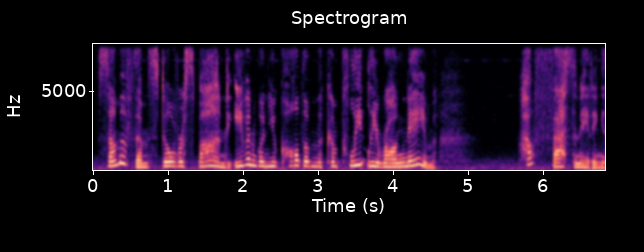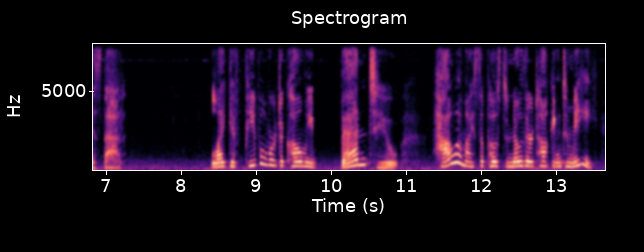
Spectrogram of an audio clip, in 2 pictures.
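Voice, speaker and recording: Really high soft girly game character, gentle shy secretary, polite and dutiful. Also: lively intonation, a little slow. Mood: earnest, innocent. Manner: soft-spoken, polite, hesitant when flustered. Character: gentle, diligent half-human young female secretary, shy and dutiful. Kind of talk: video game character voice lines.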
